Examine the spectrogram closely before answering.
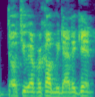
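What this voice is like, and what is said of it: Imitates another person's voice. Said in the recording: “that was actually a pretty good impression by you, too. You had the ... little down, too.”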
